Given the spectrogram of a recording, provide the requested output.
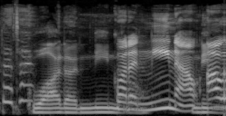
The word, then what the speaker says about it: Guadagnino: Guadagnino. Guadagnino. Oh, it's like Finding Nino. Finding Nino. Think about that. And Guada. Guada Finding Nino. Guadagnino. You know what? It's really that extra syllable that they snuck in there.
